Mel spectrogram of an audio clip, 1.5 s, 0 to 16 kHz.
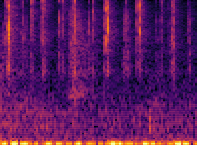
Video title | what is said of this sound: RLM Elite Multi Species Dec 2018 | though it says it's silent on there got a little bit of a rattle little very very subtle rattle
